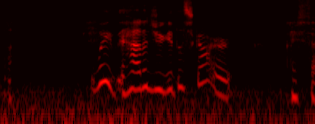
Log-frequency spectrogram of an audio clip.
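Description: A young woman asks a question softly, close by.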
